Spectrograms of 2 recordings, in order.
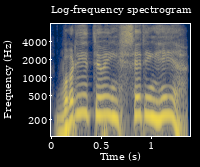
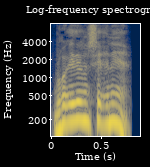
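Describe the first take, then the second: First: High, put-on voice of an indignant mother; mum's indignant question. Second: A mildly surprised, raised question; half-surprised, asking why he's sat by the door; wife's puzzled question. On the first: Mother to daughter, indignant at the poor table, high mock voice. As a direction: demand it like a mother affronted on her daughter's behalf. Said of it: "He walked over and says". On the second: Retold or imitated. Wife arriving, surprised to find him by the door, mildly puzzled. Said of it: "And she turns up and says".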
